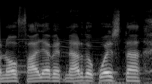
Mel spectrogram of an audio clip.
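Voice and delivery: ordinary talk

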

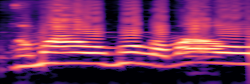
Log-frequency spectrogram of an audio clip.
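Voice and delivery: high, drawn-out tearful refusal; imitated bawling. Retelling Mawar refusing after the warning, imitated bawling. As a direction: mimic a friend wailing in protest. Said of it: "Nangis, Bang, kejer".

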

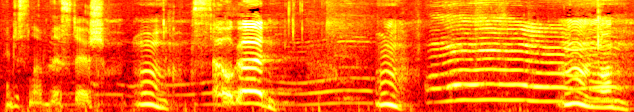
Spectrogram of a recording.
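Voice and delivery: slow soft murmured delight; savoring. Real, not acted. Mom tasting her dish, soft savoring murmur. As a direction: savor every word quietly.

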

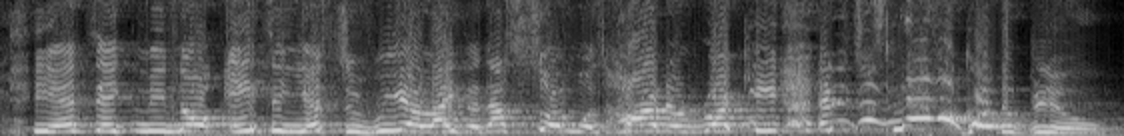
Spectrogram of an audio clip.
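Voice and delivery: shouting it out, high and loud. Acted. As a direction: let it all out at full voice. Wife's outburst to Troy.

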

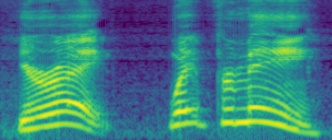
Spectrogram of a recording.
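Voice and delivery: the brave officer suddenly scurrying after his men; panicked commander. Acted. The Big Cheese running after his soldiers, squeaking in panic.

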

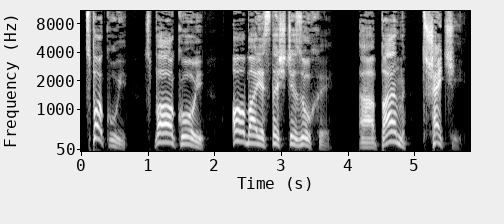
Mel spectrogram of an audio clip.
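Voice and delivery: high, loud calls over a quarrel; calling for calm. A narrator's reading. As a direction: shout the squabblers down. Biesiadnik uspokaja kłócących się. (głośne, wysokie nawoływanie do spokoju)

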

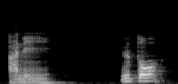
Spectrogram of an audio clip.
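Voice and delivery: ordinary delivery

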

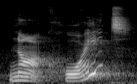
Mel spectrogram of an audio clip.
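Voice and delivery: "Not quite?" rising in alarm; the beggar echoes "Not quite?" with a startled rise; shocked question. A narrator's reading. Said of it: "shivered crazily".

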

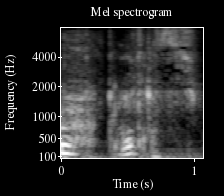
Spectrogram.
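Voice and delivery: low disapproving whisper; hushed scolding. Real, not acted. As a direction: whisper his name with a tsk.

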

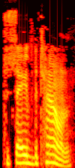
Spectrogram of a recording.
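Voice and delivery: slow, muffled behind a mask. Acted. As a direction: speak through a metal mask. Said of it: "she replied in a muffled voice".

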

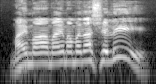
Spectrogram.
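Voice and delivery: mock indignant diner; indignant complaint. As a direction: demand your missing dish. Diner complaining dish missing.

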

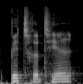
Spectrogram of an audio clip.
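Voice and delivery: plain reading voice

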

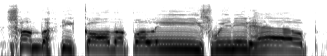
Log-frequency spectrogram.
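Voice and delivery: high, slow, hammed-up cry for help; shouting for help. A narrator's reading. Attorney's high hammed-up cry for the police. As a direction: wail it out in mock panic. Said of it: "he shouted".

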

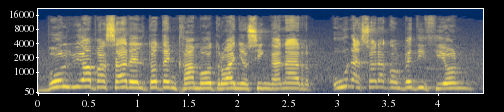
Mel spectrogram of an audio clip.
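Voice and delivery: high, slow, grand announcer voice; sports commentator. Acted. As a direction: call it like a cup final commentator. Commentates the trophy win.

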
